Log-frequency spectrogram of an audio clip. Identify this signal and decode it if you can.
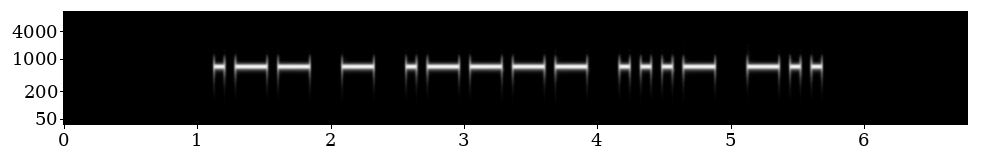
Morse code, heard as a keyed tone, about 15 wpm, 700 Hz. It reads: WT1VD
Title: Five Challenging Letter-Number Combinations 15wpm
